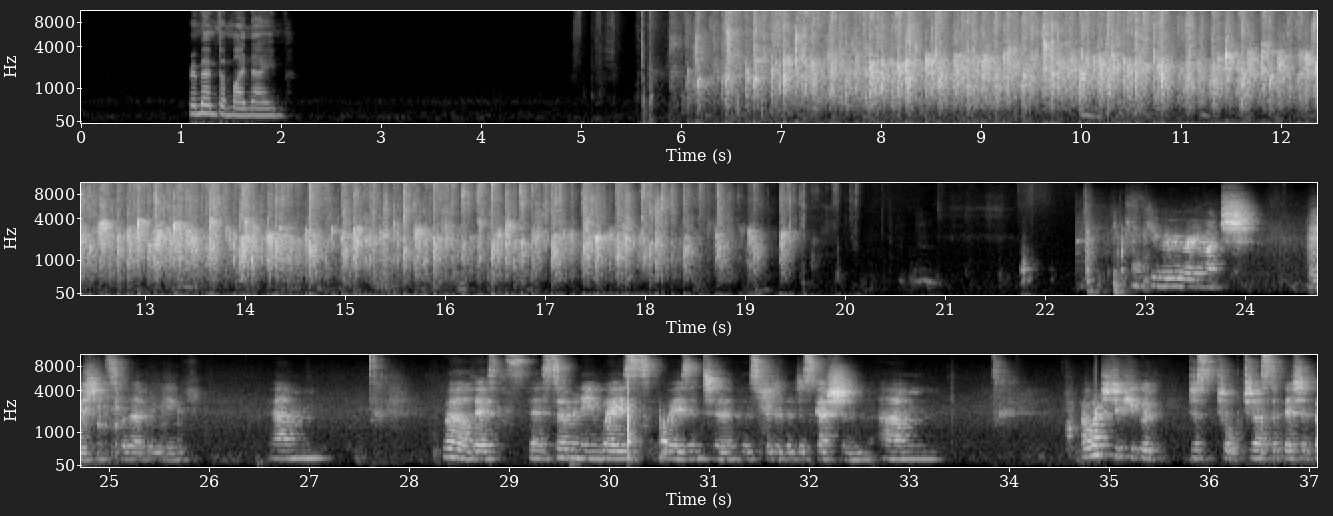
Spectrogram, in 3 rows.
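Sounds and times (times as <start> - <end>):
audience applauding: 5.6 - 19.8.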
